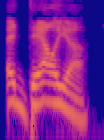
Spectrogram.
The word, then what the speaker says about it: Idalia: And Renee, we are watching this Hurricane Idalia. And I think that's correct. Yesterday on the news, they actually spent a good amount of time telling us how you pronounce it, but I forgot already. – I think you have it right. And that pronunciation came from the National Weather Service.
